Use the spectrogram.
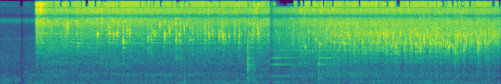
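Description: Water pours steadily into a spice mixture in a cooking pan, a loud continuous rushing hiss with sizzling that builds over several seconds, with no talk.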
